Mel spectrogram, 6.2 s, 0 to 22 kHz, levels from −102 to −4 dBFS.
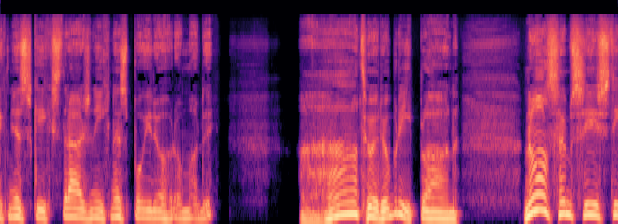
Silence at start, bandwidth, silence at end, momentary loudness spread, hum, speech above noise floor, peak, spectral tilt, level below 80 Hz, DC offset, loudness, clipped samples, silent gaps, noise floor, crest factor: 0 s; 16 kHz; 0 s; 10 LU; none; 39 dB; -2 dBFS; -5 dB/octave; -48 dBFS; under 0.1%; -18 LUFS; under 0.1%; none; -56 dBFS; 16 dB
